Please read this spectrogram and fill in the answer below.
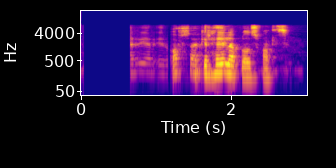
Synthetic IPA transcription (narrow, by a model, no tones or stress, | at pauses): ɛɾjaɾɛɾɔr̥saːcɪɾ̥ɦeːjlaplowðsfat̪l̥s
